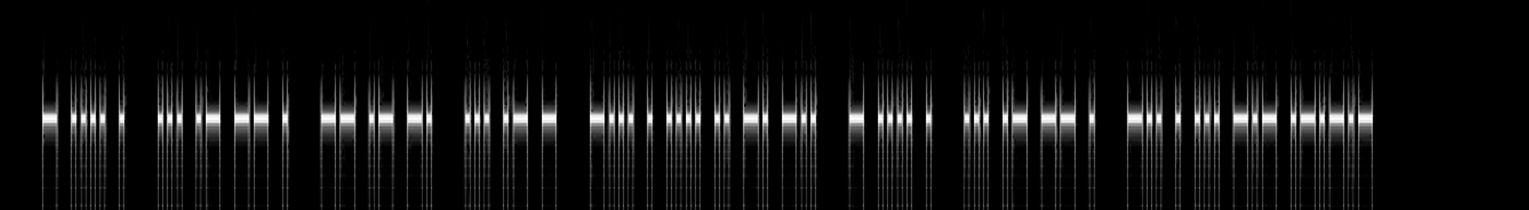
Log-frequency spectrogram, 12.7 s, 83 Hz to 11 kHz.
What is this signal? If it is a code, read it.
Morse code, heard as a keyed tone, about 30 wpm, 700 Hz. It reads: THE SAME MAN SAT BEHIND THE SAME DESK.
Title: A Sound Of Thunder 30wpm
